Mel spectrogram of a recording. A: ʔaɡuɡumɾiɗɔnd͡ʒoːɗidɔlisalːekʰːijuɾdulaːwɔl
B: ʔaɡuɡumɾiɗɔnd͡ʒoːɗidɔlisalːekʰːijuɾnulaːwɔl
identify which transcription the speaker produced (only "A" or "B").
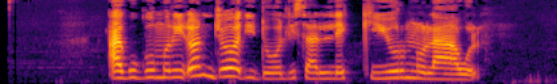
B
